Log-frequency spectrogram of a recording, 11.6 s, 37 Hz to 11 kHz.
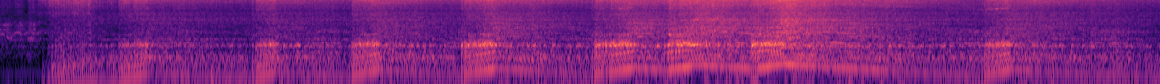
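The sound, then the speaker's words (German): A Peugeot 205 Turbo 16 Group B rally car engine revs hard through repeated rising and falling pitch sweeps, loud, with sharp throttle blips between pulls and no talking. “Peugeot 205 Turbo 16”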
